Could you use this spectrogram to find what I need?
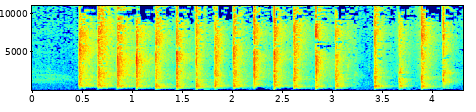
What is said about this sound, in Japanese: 皆様拍手を持ってお出迎えくださいませ。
